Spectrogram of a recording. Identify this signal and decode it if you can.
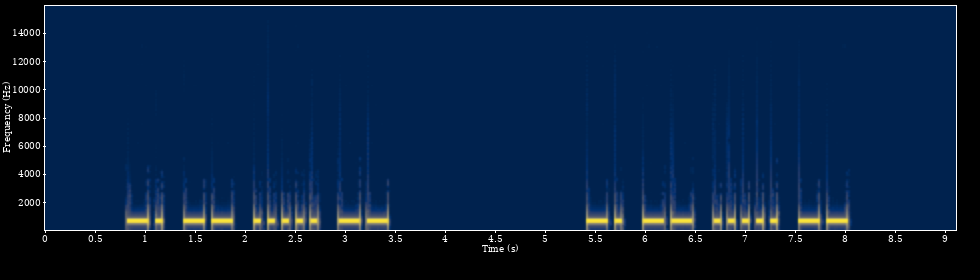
Morse code, heard as a keyed tone, about 17 wpm, 700 Hz. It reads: NM5M NM5M
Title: Call Signs Repeated 2x - 17wpm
